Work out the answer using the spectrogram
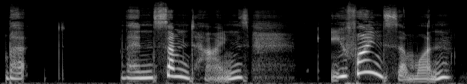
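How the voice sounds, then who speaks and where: A British woman playing a shy, anxious, lovestruck monster from under the bed in an intimate ASMR roleplay, speaking softly and awkwardly, often in a whisper. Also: high-pitched, big pitch swings, drawn-out words, creaky, no room sound, full character voice. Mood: wistful.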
